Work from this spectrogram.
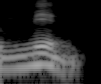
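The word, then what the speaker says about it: من: And the noon has a stop on it, so min. And min is a preposition.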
